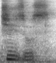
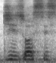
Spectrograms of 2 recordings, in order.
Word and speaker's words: Jesus': Like, you don't pronounce the ones that you do not pronounce the s after the apostrophe, like Jesus. You say in Jesus' name, not in Jesus's name.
